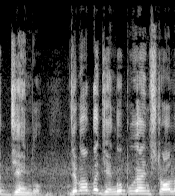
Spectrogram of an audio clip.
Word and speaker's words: Django: कुछ लोग इसको डीjango पढ़ते हैं। कुछ इसको जेंगो पढ़ते हैं। तो we pronounce it ऐज़ अ जेंगो।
